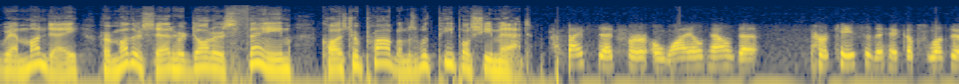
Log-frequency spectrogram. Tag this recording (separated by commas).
Speech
